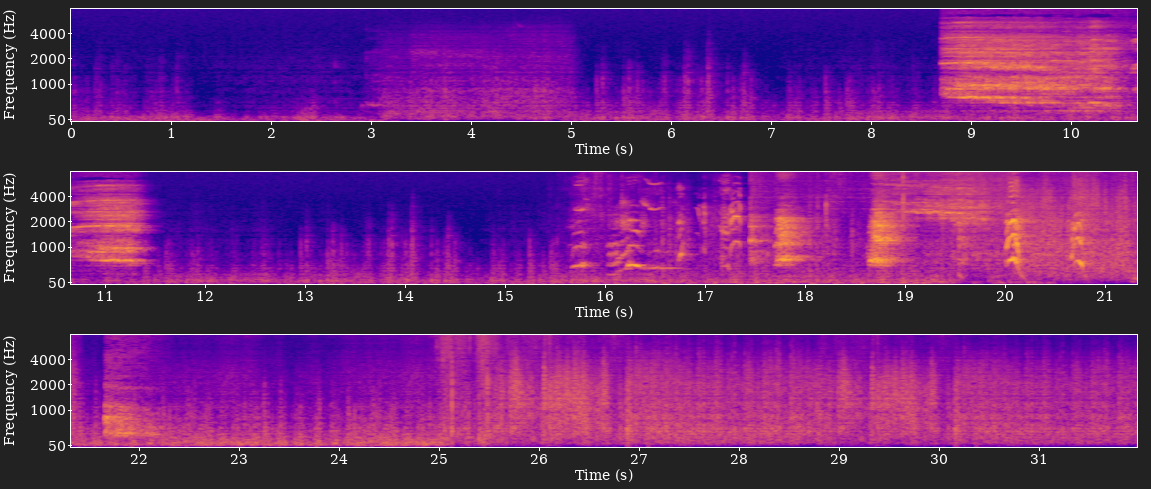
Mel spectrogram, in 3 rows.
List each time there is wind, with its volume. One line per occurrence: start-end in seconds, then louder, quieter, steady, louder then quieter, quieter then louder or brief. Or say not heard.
0.0-31.9 louder.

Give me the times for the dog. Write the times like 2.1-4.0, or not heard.
15.7-22.2.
